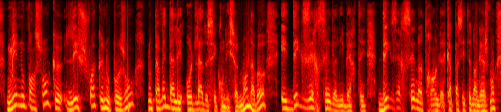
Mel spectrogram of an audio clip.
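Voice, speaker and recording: A man talks fairly quickly in a somewhat breathy voice, his pitch swinging very widely. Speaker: priest, author and former prison chaplain. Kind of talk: radio interview. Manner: hesitant, with frequent fillers and repetitions.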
